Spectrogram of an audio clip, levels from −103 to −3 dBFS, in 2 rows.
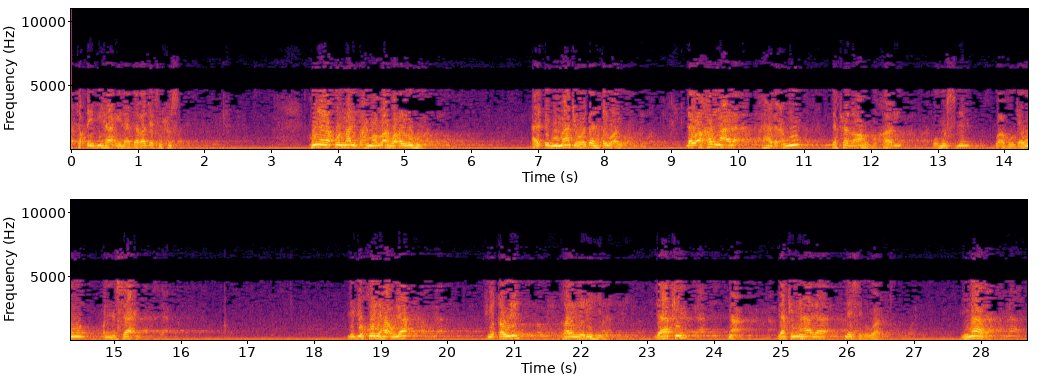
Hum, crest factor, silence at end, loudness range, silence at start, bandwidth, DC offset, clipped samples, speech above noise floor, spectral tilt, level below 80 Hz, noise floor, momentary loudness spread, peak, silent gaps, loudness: none; 16 dB; 0 s; 6 LU; 0 s; 7 kHz; under 0.1%; under 0.1%; 21 dB; -9 dB/octave; -46 dBFS; -37 dBFS; 24 LU; -2 dBFS; none; -18 LUFS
